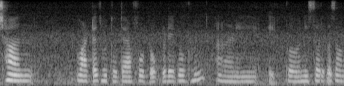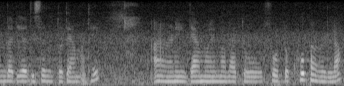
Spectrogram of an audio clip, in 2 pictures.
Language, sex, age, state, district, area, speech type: Marathi, female, 18-30, Maharashtra, Ratnagiri, urban, spontaneous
